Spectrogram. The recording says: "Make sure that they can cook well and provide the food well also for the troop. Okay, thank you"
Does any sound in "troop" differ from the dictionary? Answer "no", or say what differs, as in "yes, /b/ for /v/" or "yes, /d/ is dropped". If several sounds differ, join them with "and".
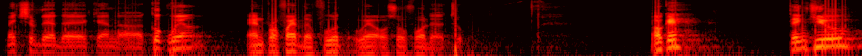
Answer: yes, /ɹ/ is dropped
